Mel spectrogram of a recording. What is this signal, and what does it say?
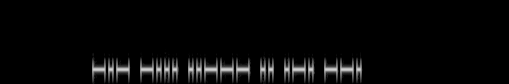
Morse code, heard as a keyed tone, about 31 wpm, 700 Hz. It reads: KB2IRG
